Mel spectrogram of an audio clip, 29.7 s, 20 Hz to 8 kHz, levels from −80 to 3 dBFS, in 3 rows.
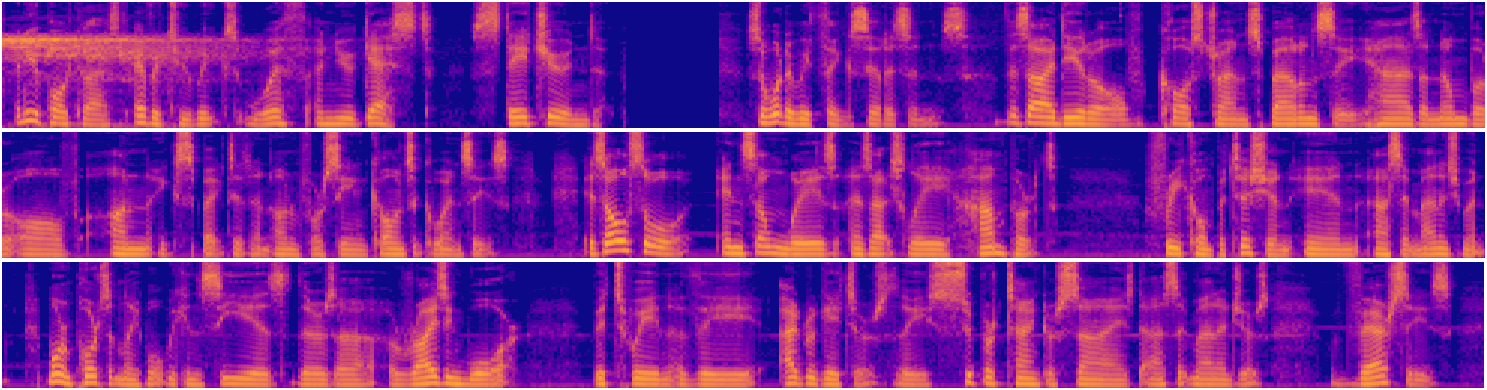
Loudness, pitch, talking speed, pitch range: -19 LUFS, 130 Hz, 130 wpm, 120-140 Hz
